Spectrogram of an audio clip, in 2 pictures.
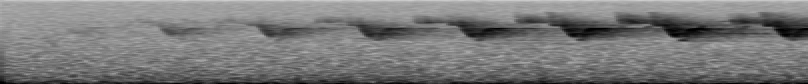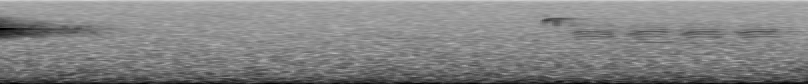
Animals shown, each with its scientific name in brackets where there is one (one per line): Black-capped Chickadee (Poecile atricapillus)
Ovenbird (Seiurus aurocapilla)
